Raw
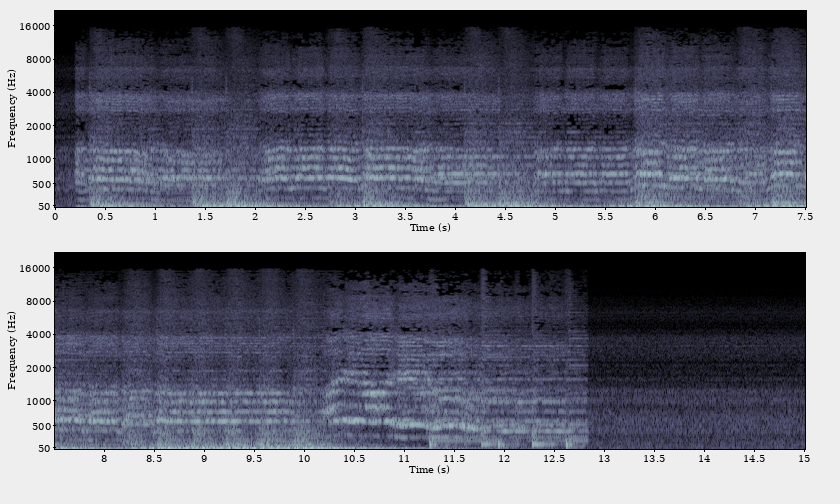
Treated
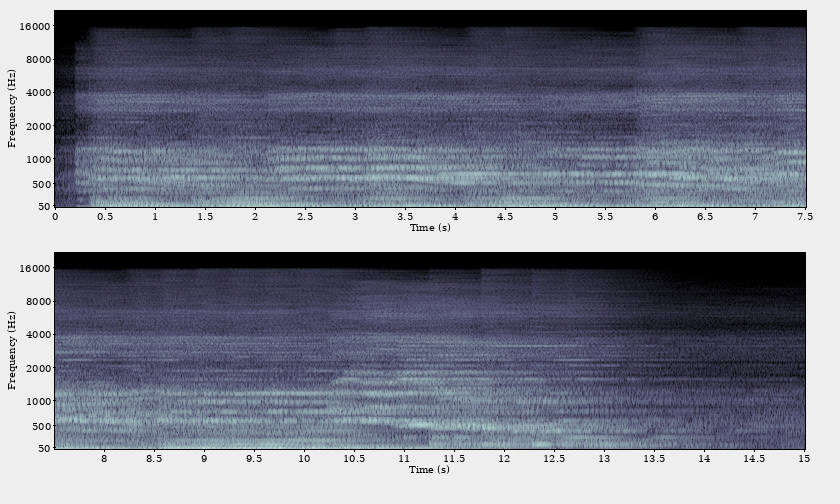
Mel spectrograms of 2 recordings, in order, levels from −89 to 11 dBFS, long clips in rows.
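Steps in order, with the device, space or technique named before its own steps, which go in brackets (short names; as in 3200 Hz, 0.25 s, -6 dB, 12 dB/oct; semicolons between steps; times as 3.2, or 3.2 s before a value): tunnel (flutter echo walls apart 8.6 m, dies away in 1.2 s; reverb RT60 3.6 s, pre-delay 32 ms, DRR -1.5 dB); gain -1 dB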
